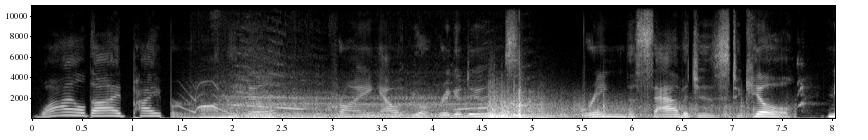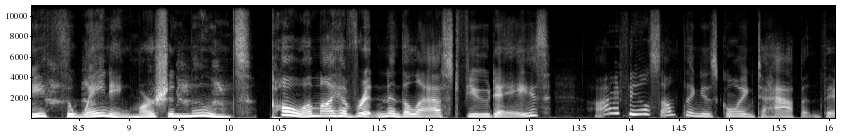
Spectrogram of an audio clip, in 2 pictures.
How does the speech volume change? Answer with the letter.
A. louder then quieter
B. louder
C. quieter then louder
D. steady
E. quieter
A.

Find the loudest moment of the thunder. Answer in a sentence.
The loudest moment of the thunder is at 5 seconds.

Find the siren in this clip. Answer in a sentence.
The siren can be heard from 1.4 to 5.2 s.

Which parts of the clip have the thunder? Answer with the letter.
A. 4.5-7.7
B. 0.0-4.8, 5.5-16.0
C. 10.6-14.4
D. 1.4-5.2
A.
